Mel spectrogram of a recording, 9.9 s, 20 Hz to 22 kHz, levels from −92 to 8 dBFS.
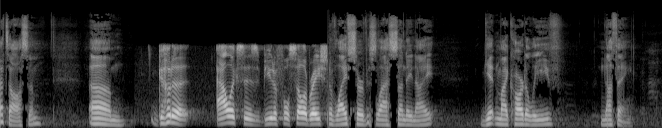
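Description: At 1.99 s the speech abruptly turns dull and boxy after a 20 ms gap, with nothing above 5 kHz and a faint new noise floor about 45 dB down, at similar loudness. This is likely an input switched to a poorer device. The spectrogram shows a hard ceiling at 5 kHz until the sound clears at 4.93 s.

From 8.37 s to 9.84 s, regular ticks every 0.123 s point to periodic USB or driver dropouts. Each skips roughly 2 ms of audio, about fifteen in all. In the waveform they appear as evenly spaced splices, and on the spectrogram as thin vertical clicks.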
